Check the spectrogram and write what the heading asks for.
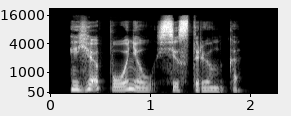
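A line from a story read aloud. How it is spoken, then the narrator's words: Mocking. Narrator (Russian): отозвался насмешливо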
